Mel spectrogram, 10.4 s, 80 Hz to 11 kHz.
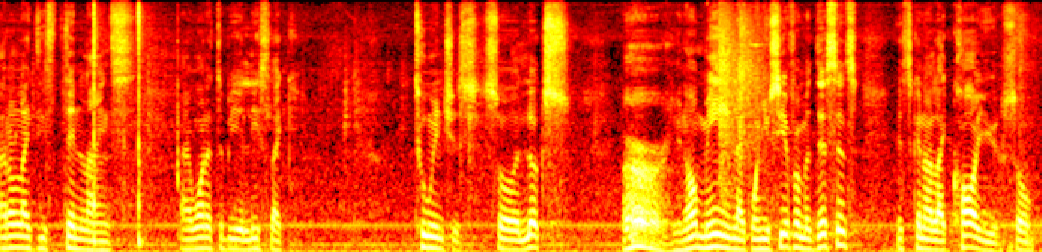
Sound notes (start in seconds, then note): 6.2 growls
